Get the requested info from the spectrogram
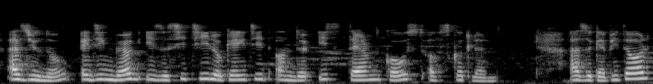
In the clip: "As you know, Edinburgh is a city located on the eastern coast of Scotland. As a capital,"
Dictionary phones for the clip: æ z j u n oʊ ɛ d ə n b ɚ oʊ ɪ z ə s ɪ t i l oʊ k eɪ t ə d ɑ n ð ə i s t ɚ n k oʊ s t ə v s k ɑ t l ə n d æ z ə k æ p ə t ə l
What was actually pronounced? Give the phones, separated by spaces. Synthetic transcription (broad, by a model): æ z j u n oʊ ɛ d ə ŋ b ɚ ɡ ɪ z ə s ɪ t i l oʊ k eɪ t ə d ɑ n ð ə i s t ɚ n k oʊ s t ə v s k ɑ t l ə n d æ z ə k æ p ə t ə l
